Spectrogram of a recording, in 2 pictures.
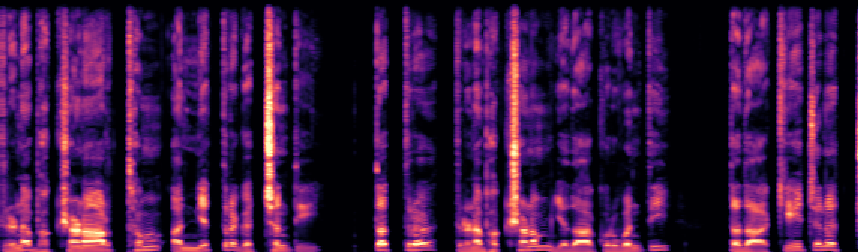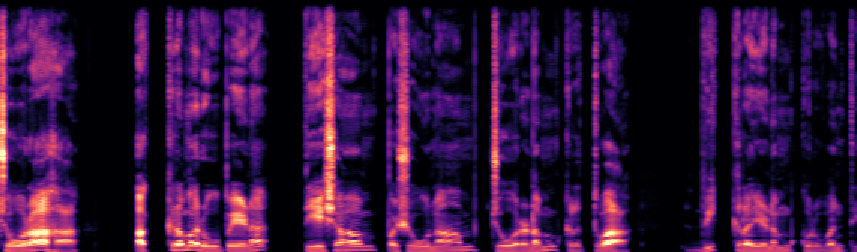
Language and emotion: Sanskrit, neutral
